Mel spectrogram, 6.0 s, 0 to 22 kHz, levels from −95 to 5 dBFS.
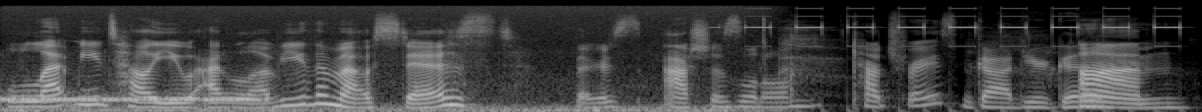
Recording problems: alarms or sirens; loud; throughout; 2 dB below the speech

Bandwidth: 17.5 kHz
